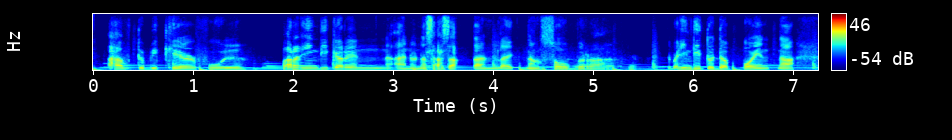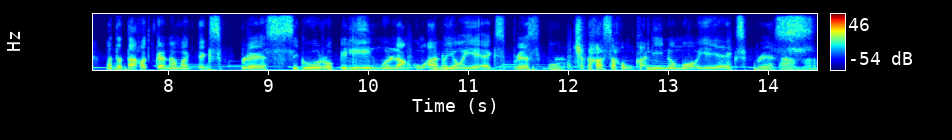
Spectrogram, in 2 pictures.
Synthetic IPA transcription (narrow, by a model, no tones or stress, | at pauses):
havt̪ʊbikʰɛɹfʊl | paːɾɐhɪnd̪iːkɐɾɪnɐ̰no̞nɐsaːsɐk̚t̪anlajk̚nɐŋso̞ːbɾɐ̰d̪ɪbahɪnd̪it̪ʊd̪ɐpo̞jnt̪̚nɐmɐt̪at̪a̰ːko̞t̪̚kɐnɐmɐɡ̚ɛkspɹɛsːɪɡuːɾo̞pɪliːʔɪnmolɐŋkʊŋʔɐno̞jʊŋɪʔɛʔɛkspɹɛsmo̞t͡ʃɐkasɐkʊŋkɐniːnomo̞ʔɪ̰ʔʔɛʔɛkspɹɛs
